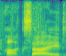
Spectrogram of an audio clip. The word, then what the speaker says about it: Oxyd: This is a free open source and an enhanced port / remake of the Oxide series of games. That's spelled OXYD.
